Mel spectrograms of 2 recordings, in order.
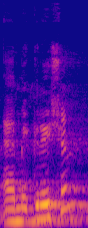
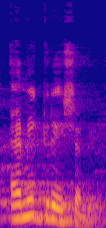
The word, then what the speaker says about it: emigration: पहला है एमिग्रेशन और दूसरा है इमिग्रेशन. ठीक है, ध्यान देने वाली बात है ये दोनों का प्रोनाउंसिएशन ऑलमोस्ट सेम है, इसलिए इसको आपको खास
